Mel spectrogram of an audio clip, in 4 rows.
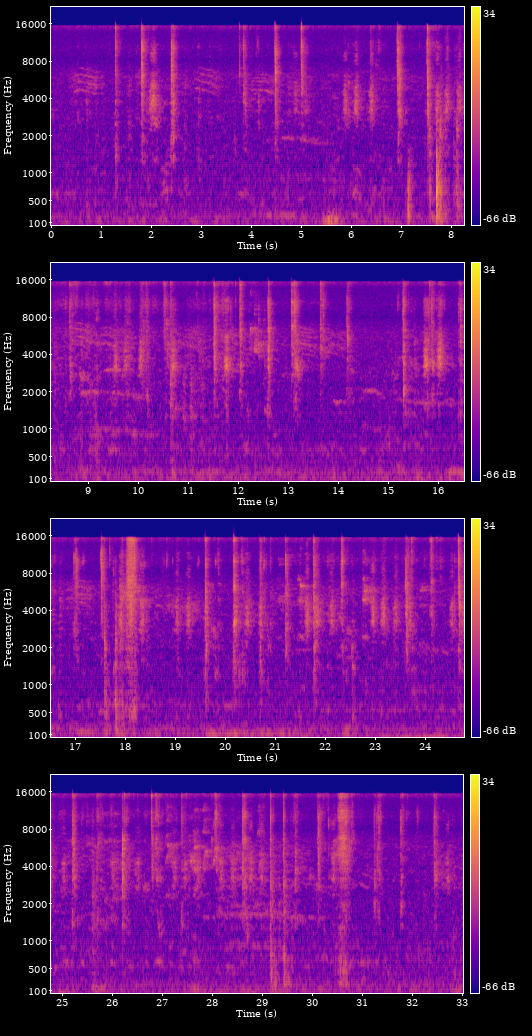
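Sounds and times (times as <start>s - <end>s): wet chewing and lip-smacking: 3.7s - 5.2s, 9.6s - 14.4s, 15.1s - 17.6s, 19.2s - 32.9s.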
